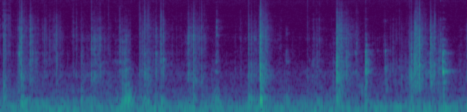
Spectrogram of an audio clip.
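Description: Close-miked crunching of tomato tanghulu: the hard candied sugar shell around cherry tomatoes cracks between the teeth in irregular sharp crackles while it is chewed.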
